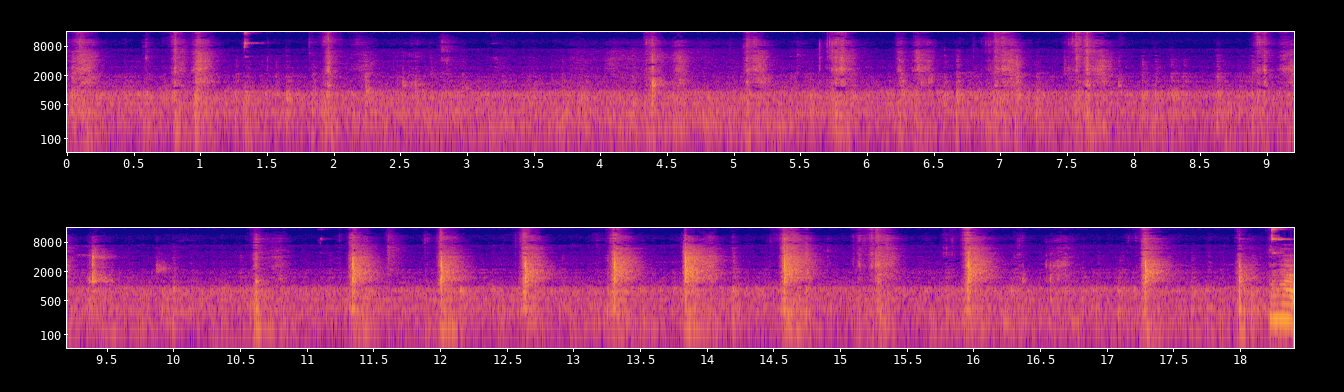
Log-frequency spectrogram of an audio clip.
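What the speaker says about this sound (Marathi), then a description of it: "आता हे मिरच्या पण कापून घ्यायच्या आहे आपल्याला." Green chillies being sliced with a knife on a board, a run of sharp, crisp cuts that start sparse and grow into a quick, regular rhythm, close and fairly quiet with no talk.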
